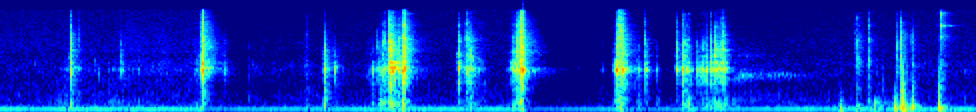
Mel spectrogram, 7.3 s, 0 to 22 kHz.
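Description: Metal clicks, scrapes and sharp clinks as the bolt is slid out of a Zastava M92 PAP AK-pattern pistol, a string of close, irregular bursts with brief pauses and a low steady hum underneath.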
